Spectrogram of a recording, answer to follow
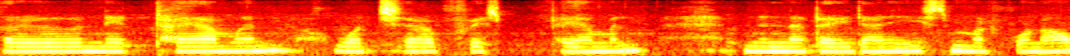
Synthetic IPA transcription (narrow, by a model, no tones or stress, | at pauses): aɾənetʰːajamənwatsapfesbuk̚ʈʰajamənːənːatʰajdanismaɾʈfona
